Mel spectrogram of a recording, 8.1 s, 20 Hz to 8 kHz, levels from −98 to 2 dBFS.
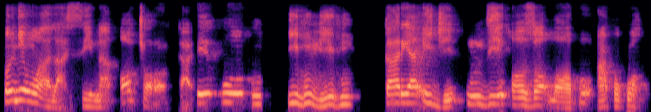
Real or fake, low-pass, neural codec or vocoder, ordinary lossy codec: fake; 7.2 kHz; codec, 44.1 kHz, 2.6 kbps, DAC; none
